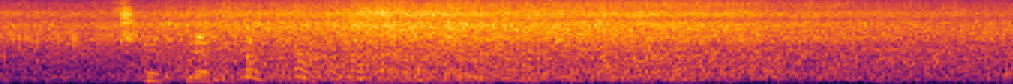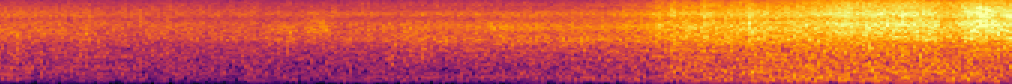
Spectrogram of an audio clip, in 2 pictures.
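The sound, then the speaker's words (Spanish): Sea waves washing over rocks: a steady, loud rushing wash of surf that surges stronger toward the end, with no voices. “Salen las olas por las piedras y tal.”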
